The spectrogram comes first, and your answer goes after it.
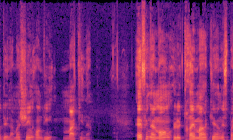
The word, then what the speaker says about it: máquina: Ça veut dire que tu vas faire le l'intonation dans la syllabe où se trouve le tilde. Par exemple, dans le mot máquina machine, la machine máquina.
